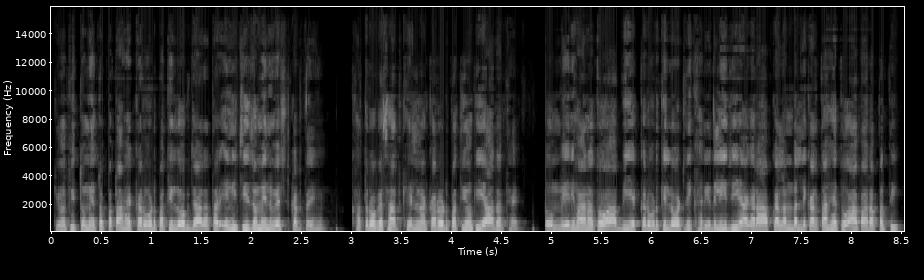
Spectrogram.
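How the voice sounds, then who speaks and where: A woman's voice: high voice, fairly even intonation, a little mellow, natural voice. [name], a woman voicing a pushy cartoon salesman. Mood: persuasive. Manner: persuasive, fast sales patter. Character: smooth-talking male lottery salesman, pushy. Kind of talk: cartoon voice acting.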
